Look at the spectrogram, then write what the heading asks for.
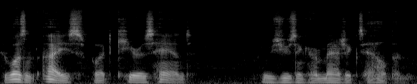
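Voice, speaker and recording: A man's voice: deep voice, normal speed, slightly rough, poor audio. A man narrating a scripted audio drama, with ambient noise behind him.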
